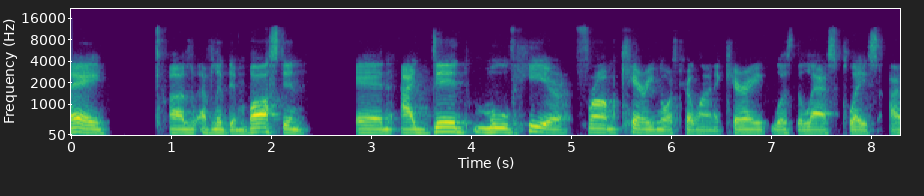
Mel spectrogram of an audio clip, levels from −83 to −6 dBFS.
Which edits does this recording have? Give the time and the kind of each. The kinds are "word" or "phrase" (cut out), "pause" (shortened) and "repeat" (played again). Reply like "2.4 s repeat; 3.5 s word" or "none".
none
